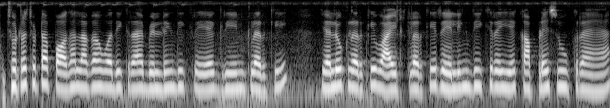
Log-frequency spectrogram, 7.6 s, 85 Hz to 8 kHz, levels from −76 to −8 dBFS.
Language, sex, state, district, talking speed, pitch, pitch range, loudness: Hindi, female, Chhattisgarh, Bilaspur, 220 wpm, 195 Hz, 185-205 Hz, -17 LUFS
